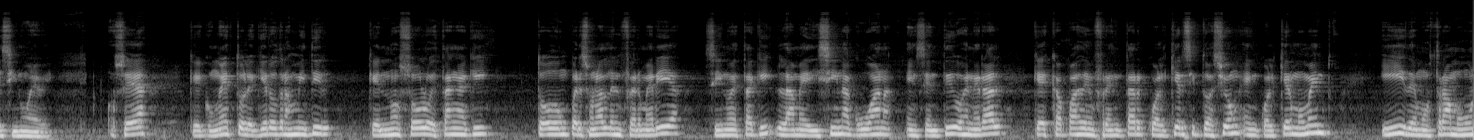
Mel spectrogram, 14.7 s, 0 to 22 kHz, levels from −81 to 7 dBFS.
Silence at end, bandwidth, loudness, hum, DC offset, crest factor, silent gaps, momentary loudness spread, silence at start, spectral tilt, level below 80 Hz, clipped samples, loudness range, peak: 0 s; 11 kHz; -13 LUFS; none; under 0.1%; 10 dB; none; 8 LU; 0 s; -9 dB/octave; -42 dBFS; under 0.1%; 1 LU; -2 dBFS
